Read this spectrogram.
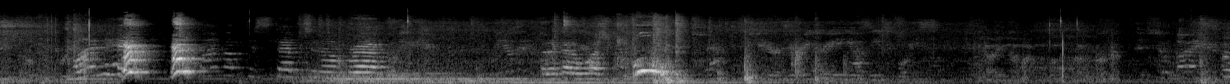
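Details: Zoey, a puppy just back from the groomer, 'talking' in a string of whiny, yowling howls with wavering rising and falling tones, several drawn-out bursts spread across twelve seconds, with a person speaking between them indoors.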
